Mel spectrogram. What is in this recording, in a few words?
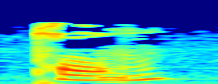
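"筒", Mandarin Chinese; chinese flashcards; hsk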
